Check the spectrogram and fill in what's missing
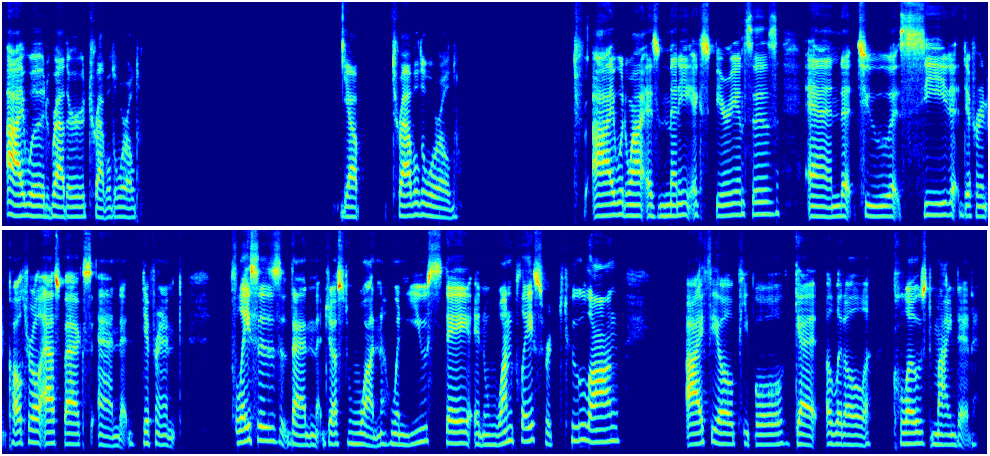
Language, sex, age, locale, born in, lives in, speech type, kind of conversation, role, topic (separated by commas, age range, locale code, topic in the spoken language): English, female, 35-39, en-US, United States, United States, conversation, unstructured, none, How do you decide between exploring new places and building a life in one community?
